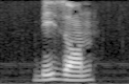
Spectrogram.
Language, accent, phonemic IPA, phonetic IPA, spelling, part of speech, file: Armenian, Eastern Armenian, /biˈzon/, [bizón], բիզոն, noun, Hy-բիզոն.ogg
- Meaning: bison, American buffalo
